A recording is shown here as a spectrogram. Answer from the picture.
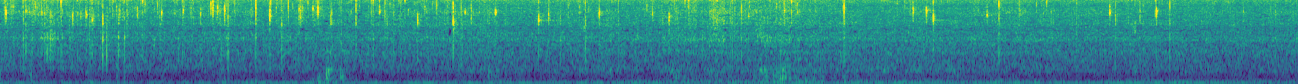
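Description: Sliced onion, garlic and dried red chillies sizzling in hot oil in a pan, the tempering (baghar) for masoor dal: a steady hiss with scattered small crackles and pops.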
